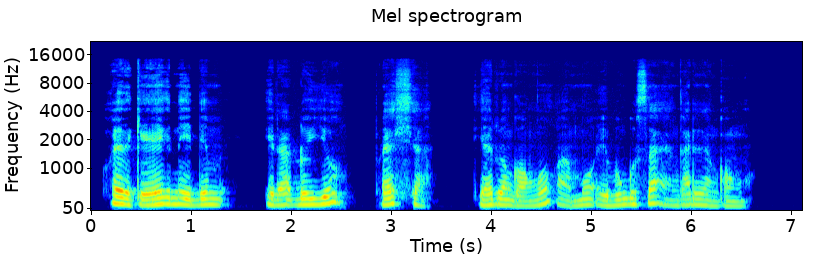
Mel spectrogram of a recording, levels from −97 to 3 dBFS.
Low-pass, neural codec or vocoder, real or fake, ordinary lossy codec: 14.4 kHz; vocoder, 44.1 kHz, 128 mel bands every 256 samples, BigVGAN v2; fake; none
